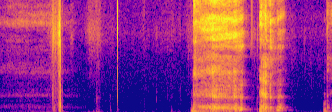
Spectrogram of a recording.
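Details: A short, harsh cough burst followed by a second cough, with small throat noises before them, from a person who says they are sick.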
